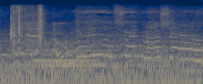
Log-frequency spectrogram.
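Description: Camera shutter sound, two quick clicks near the start, over background pop music with a sung vocal.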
